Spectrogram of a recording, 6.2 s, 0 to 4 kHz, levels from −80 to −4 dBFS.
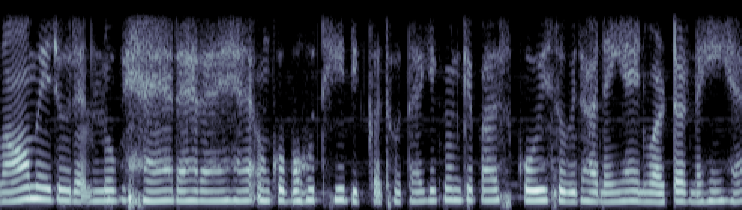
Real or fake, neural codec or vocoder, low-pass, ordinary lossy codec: real; none; 3.6 kHz; none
